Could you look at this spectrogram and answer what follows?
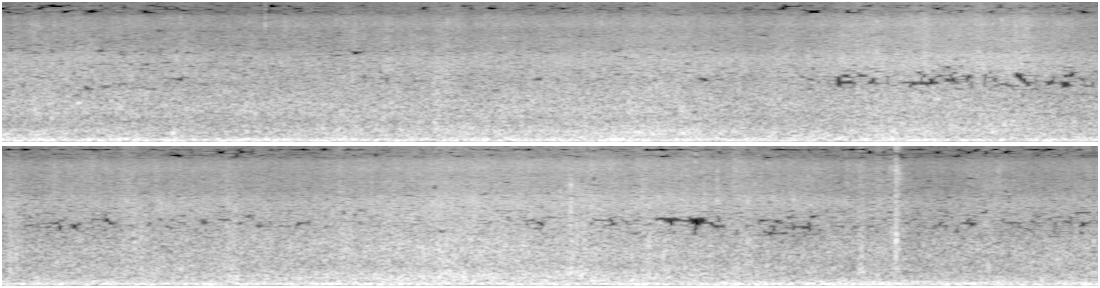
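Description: Small sea waves washing over rocks and pebbles at the shoreline, a steady rushing wash, with wind buffeting the microphone.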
